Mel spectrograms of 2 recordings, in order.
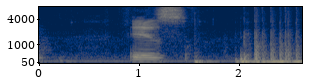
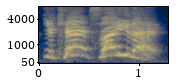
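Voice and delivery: high, loud Southern holler, drawn out; 12 dB louder, slower than usual. Acted. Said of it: "we can be like".

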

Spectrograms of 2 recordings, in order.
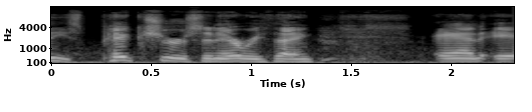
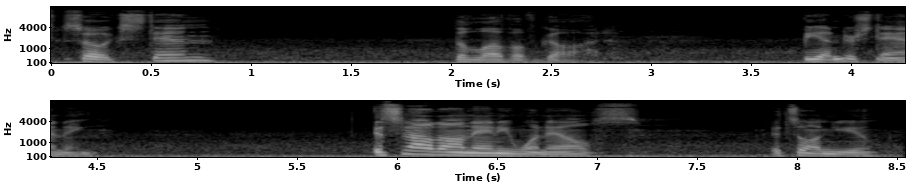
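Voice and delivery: low, soft and measured, with pauses; hushed appeal; 5 semitones lower, 8 dB quieter than usual. Real, not acted. Preacher urging the congregation to extend God's love, hushed appeal. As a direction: bring it right down after the climax. Gentle appeal after forceful climax.

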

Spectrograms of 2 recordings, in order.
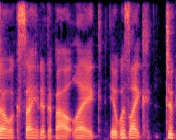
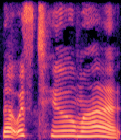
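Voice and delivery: slow drawn out; 6 semitones higher, much slower than usual. Real, not acted. Mock exhausted.

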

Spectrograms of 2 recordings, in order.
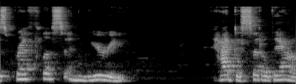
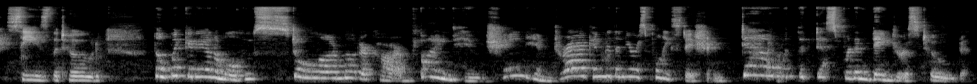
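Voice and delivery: higher, indignant crowd cries; angry outcry; 7 semitones higher than usual. Acted. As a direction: denounce the wicked Toad. Party crying out angrily.

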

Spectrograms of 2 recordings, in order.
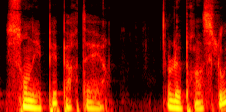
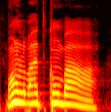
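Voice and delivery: raised rallying call; call to battle; 6 semitones higher than usual. Acted. Pirate chief rallying his crew, raised call.

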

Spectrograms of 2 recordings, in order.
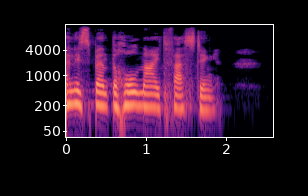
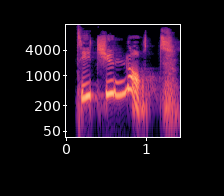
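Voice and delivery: lightly voiced sly schemers, high; a hint of scheming courtiers pressing the king; accusing conspirators; 11 semitones higher, slower than usual.

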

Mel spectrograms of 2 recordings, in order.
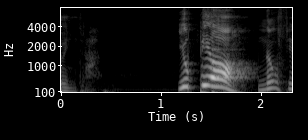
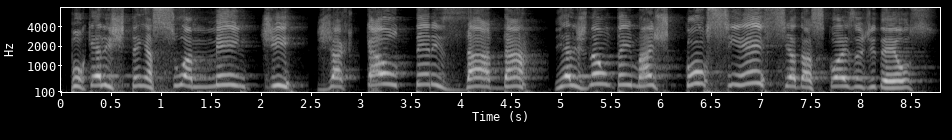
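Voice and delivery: fiery preaching; 7 semitones higher, 15 dB louder than usual. Acted. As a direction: thunder the verses out to the congregation. Preaching scripture at full force.

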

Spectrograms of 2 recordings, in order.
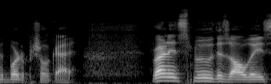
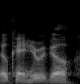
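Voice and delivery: resigned; 4 semitones lower, 9 dB quieter than usual. Retold or imitated. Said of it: "I'm like".

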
